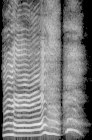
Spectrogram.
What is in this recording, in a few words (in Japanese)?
"うわああああ！", 騎士; ハイグレボイス集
